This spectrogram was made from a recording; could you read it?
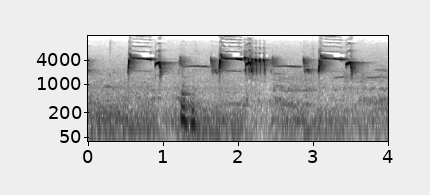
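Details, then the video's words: A Bar-winged prinia from Pemalang, Central Java, sings persistently as a master song for training other birds: loud, high, sharp chipping phrases joined by a thin whistled note, each repeated about every one and a half seconds; faint rustling behind. "PRENJAK GACOR NGOTOT"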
